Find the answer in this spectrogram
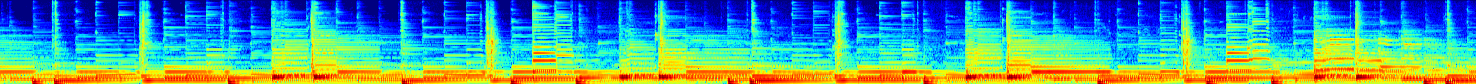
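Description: Background music: a strummed and plucked acoustic guitar track with a steady rhythm.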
